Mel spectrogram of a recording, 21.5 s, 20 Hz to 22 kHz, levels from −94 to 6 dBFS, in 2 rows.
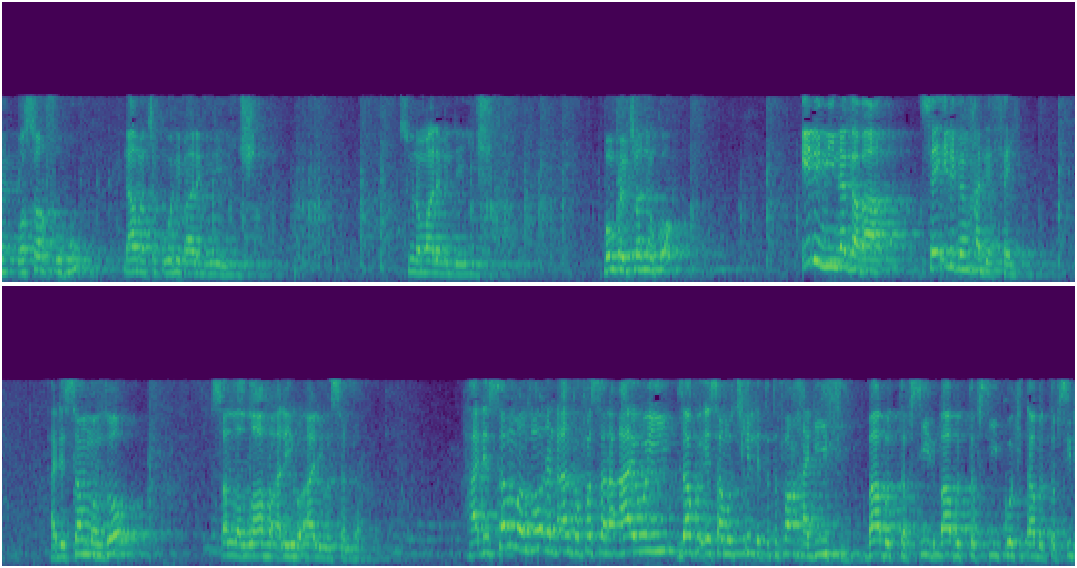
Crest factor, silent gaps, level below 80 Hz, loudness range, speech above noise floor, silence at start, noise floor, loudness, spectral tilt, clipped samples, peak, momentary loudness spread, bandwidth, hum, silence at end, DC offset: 18 dB; none; -66 dBFS; 8 LU; 26 dB; 0 s; -48 dBFS; -22 LUFS; -5.5 dB/octave; under 0.1%; -4 dBFS; 22 LU; 5.8 kHz; none; 0 s; under 0.1%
